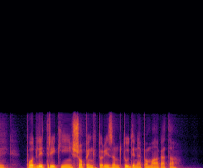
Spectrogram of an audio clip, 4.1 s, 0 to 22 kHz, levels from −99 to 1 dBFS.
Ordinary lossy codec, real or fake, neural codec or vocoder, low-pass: none; fake; codec, 16 kHz, about 1 kbps, DyCAST, with the encoder's durations; 7.2 kHz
